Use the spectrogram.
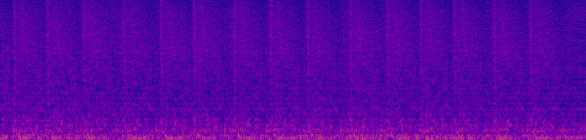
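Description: Rapid automatic fire from an enemy in the Mass Effect video game, a fast, even train of about a dozen sharp shots, moderately loud against a steady rumbling battle background, with no talk over it.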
